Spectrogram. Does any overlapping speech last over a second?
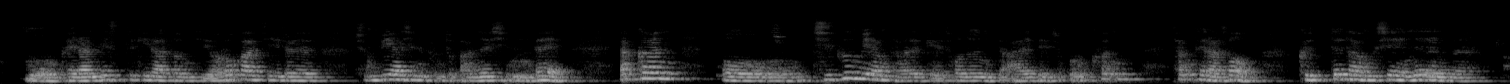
No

